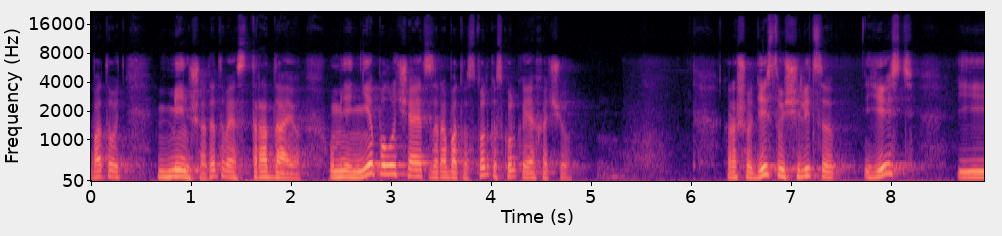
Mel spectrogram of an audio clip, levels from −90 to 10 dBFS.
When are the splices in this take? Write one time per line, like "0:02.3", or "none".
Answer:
none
